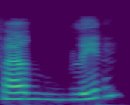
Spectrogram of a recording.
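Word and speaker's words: فضلٍ: Sama tadi Zu fadlin huruf dal itu bukan huruf qalqalah jadi nggak boleh dibacanya memantul. Fadlin, fadlin seperti itu.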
